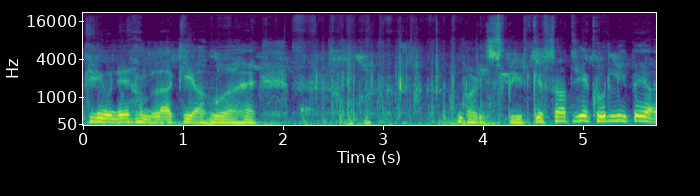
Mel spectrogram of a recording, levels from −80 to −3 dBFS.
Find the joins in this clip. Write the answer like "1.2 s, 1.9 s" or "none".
1.9 s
